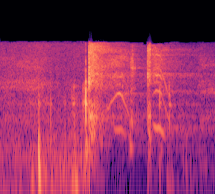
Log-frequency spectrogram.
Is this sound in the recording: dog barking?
no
